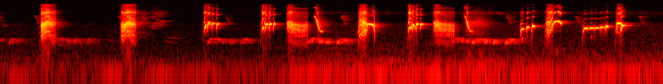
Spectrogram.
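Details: Excited long-tailed shrike song packed with imitated phrases, meant to stir other birds into singing. Two harsh scratchy bursts open, then quicker clipped whistles, buzzy notes and high piping phrases follow close together, over a faint steady low hum.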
